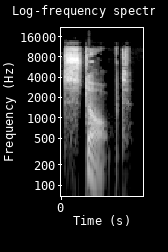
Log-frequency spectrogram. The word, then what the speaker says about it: stopped: Next is stop. The last sound is voiceless. The past tense is stopped, pronounced. Stopped. Repeat after me, stopped.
